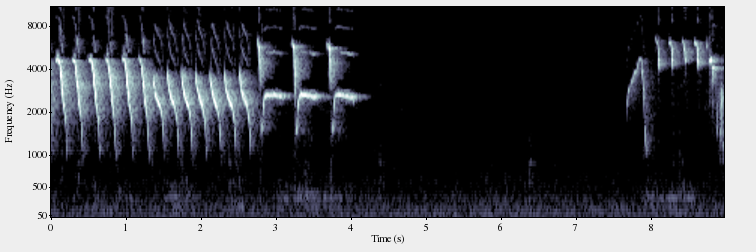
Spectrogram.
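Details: Canary singing a rapid series of about a dozen descending chirped notes, then three slurred whistled notes, a silence of several seconds, and a renewed high, rattling phrase near the end.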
